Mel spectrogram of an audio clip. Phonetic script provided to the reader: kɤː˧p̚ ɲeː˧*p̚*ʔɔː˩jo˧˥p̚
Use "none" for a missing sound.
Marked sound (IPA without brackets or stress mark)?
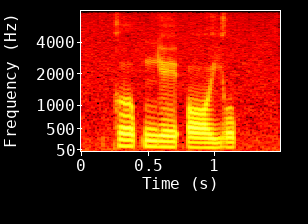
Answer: none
